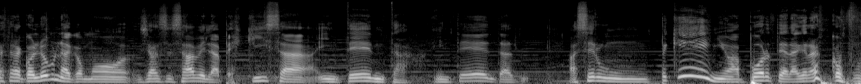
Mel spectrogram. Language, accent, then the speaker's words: Spanish; Argentina; Estoy como un argentino de 60 años.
